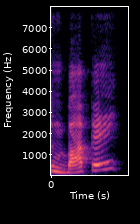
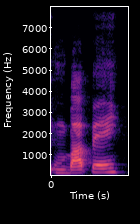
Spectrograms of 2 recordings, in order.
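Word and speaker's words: Mbappé: His name he was Yeah, his name is Mbappe, bro, Mbappe. bro. I don't know if I I was pronounce it right, but I know his name is literally Mbappe.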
